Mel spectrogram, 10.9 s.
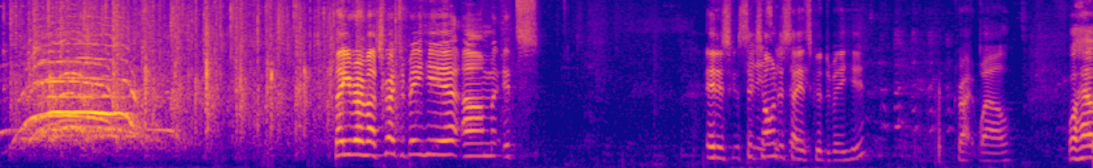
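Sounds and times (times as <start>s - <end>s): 
audience clapping: 0.0s - 4.4s
loud sustained high whoop or whistle: 0.1s - 1.9s
speech: 3.4s - 5.4s, 7.1s - 8.8s, 9.6s - 10.9s.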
